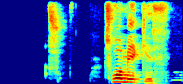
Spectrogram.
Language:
Icelandic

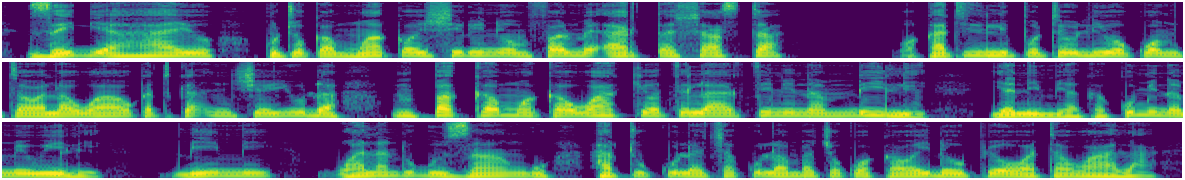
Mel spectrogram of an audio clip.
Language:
Swahili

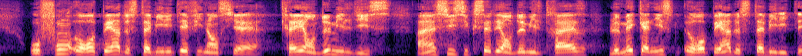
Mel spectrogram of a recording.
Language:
French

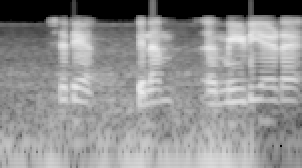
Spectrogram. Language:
Malayalam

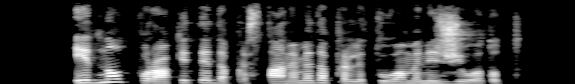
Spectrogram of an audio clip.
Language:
Macedonian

